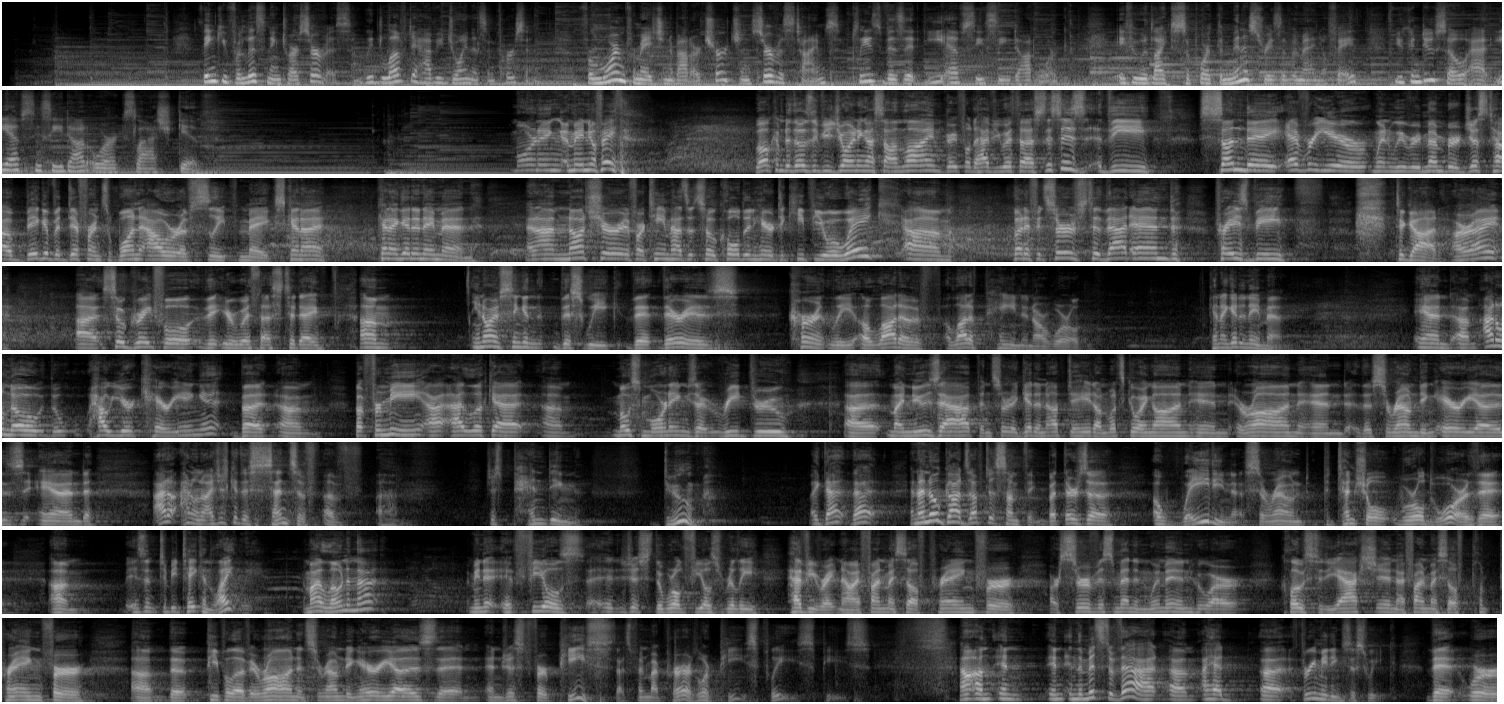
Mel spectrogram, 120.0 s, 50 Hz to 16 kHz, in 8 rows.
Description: Emmanuel Faith Sermon Podcast Renewal | Jeremiah 29:1-14 Mar 09 2026 | 00:43:55 1x 00:00 / 00:43:55 Subscribe Share Spotify Amazon Music RSS Feed Share Link Embed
